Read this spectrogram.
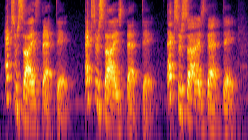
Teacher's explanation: the th is a little bit weak but you can hear it the reason it's a little bit weak is because this z sound is very strong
